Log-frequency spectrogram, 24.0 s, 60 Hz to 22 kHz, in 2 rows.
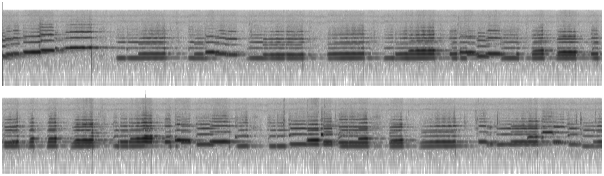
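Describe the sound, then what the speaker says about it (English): A 3D-printed polyflute, a polyphonic Native American style pan flute, plays a breathy melodic tune with two or more tones at once, phrases of short and held notes with brief breaths between, close and clear with nothing else. "I call a polyflute, a polyphonic pan flute."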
